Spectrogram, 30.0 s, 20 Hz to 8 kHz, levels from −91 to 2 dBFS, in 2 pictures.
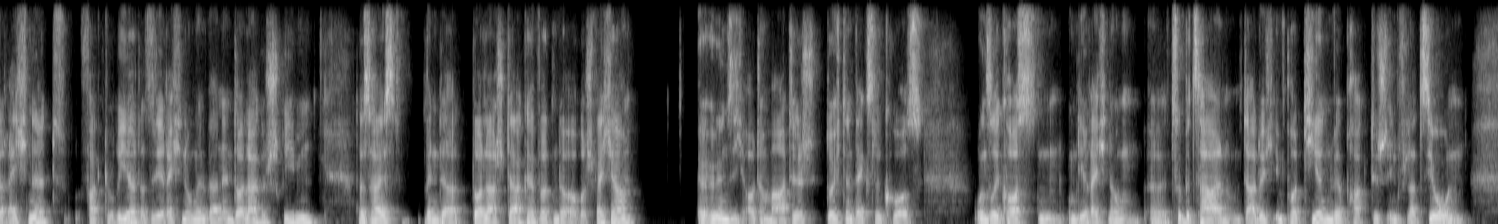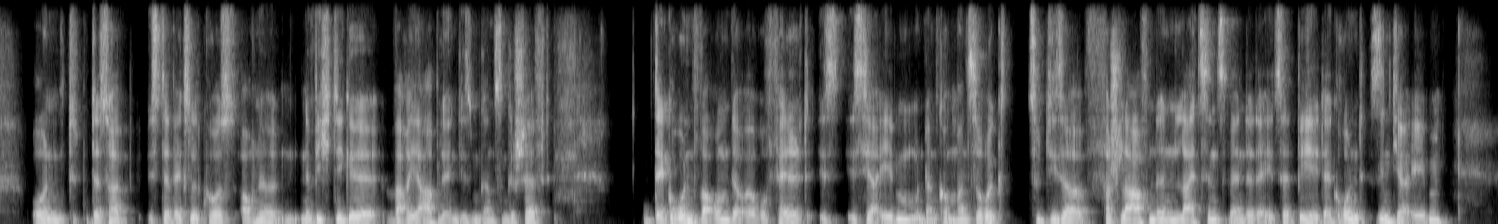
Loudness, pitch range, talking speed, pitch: -19 LUFS, 95-120 Hz, 160 wpm, 105 Hz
